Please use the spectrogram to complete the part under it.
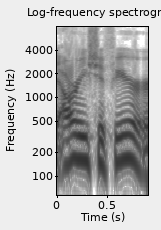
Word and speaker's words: Ari Shaffir: You said Ari Shaffir earlier. Which is how it's properly pronounced. – Oh, well, whatever. – Now you're saying Ari Shaffir.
